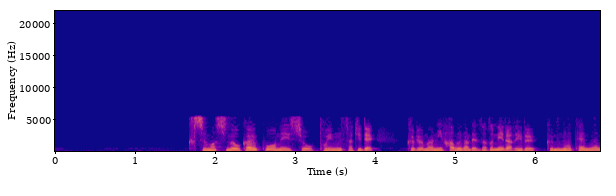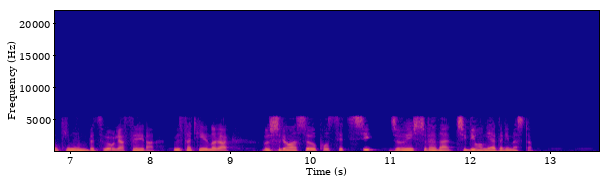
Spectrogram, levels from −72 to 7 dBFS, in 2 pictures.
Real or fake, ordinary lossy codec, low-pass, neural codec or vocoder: fake; none; 5.4 kHz; codec, 16 kHz, 0.5 kbps, X-Codec, HuBERT features, trained on general audio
